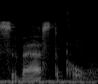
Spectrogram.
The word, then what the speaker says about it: Sebastopol: Sebastopol, that's how you say it.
